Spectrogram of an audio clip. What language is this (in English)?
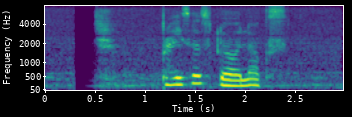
Sinhala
